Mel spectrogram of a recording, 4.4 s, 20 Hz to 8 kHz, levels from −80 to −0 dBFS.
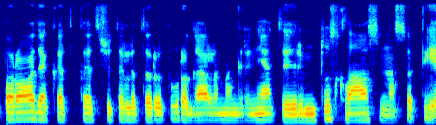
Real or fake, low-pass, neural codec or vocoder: real; 7.2 kHz; none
